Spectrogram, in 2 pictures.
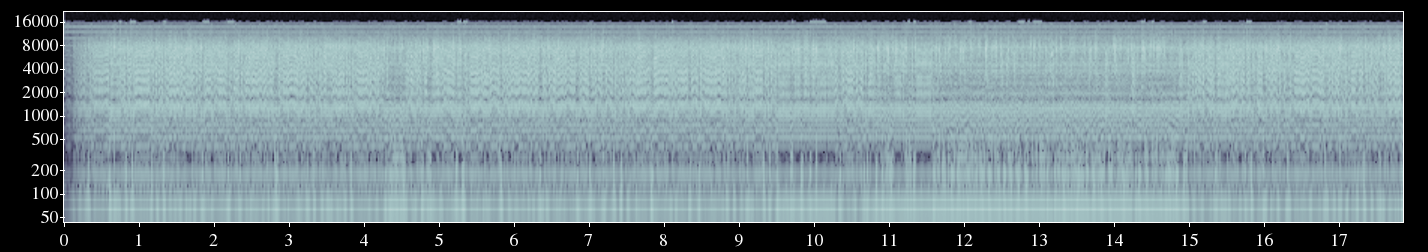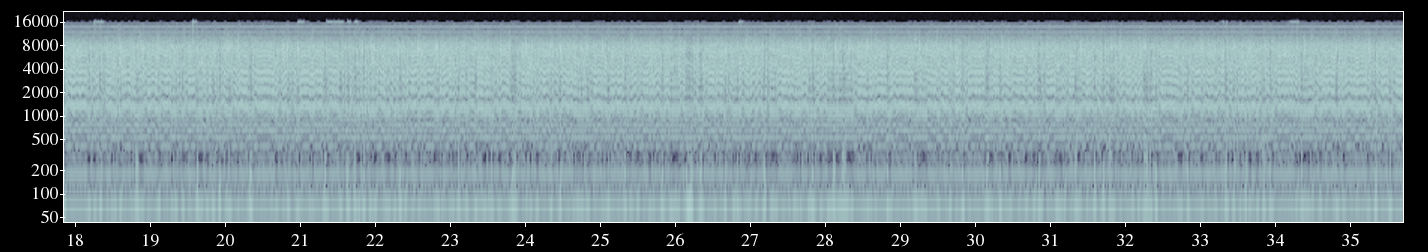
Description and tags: INTERFERENCE, LOST SIGNAL, STATIC 02
Static produced from pointing a vintage dynamic microphone to a laptop's AC adapter while plugged to the mains.
Microphone: AIWA DM-65
SESFX ID: 645319.
fuzz, noise, static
